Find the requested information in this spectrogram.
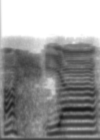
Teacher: اسے ایک الف یعنی 2 حرکت کے برابر کھینچ کر ادا کریں گے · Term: الف مدہ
